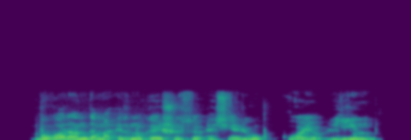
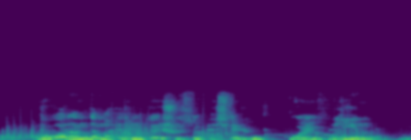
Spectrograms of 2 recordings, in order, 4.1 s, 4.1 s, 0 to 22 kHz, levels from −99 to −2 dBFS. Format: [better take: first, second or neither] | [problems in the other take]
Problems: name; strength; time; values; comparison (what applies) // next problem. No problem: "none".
first | noise reduction (classical method WPE with log-MMSE)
